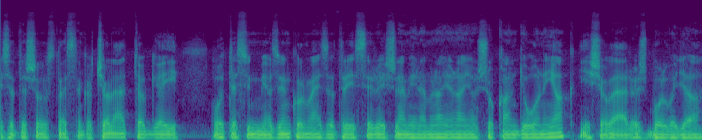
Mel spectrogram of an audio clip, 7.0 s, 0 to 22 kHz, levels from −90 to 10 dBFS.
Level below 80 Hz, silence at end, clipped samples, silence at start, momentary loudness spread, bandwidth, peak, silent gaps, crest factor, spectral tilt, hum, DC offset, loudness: -32 dBFS; 0 s; under 0.1%; 0 s; 4 LU; 9.4 kHz; -2 dBFS; none; 16 dB; -7 dB/octave; none; under 0.1%; -21 LUFS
